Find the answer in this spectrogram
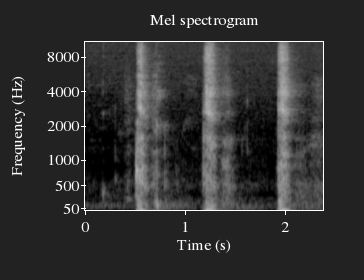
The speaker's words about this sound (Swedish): Katta fan hostar upp en hårboll på trasmattan framför dig.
